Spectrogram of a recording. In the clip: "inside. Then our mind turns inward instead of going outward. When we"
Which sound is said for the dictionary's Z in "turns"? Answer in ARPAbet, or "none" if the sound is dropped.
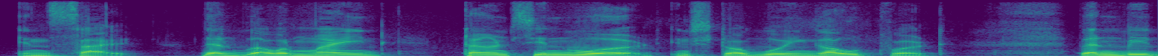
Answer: S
